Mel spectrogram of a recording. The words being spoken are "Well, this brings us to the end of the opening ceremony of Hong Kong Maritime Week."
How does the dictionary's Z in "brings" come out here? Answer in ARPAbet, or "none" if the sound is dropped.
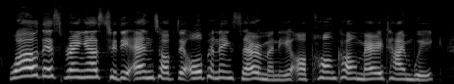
none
